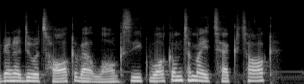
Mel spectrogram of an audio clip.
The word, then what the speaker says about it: Logseq: Logseq. I think it's pronounced Logseq. Seek as in like sequence.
